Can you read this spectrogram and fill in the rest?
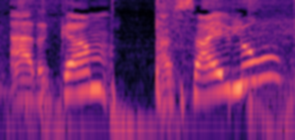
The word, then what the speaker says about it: Arkham Asylum: Esta semana tenemos Batman Arkham Asylum, lo digo bien.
